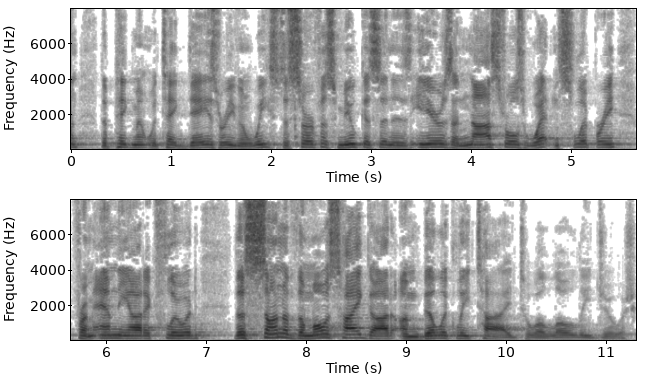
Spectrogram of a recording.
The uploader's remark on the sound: Christmas Eve Candlelight Service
